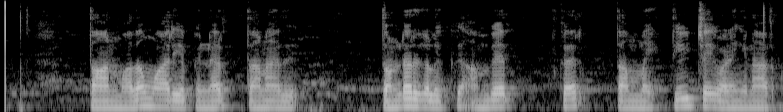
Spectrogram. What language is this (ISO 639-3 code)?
tam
